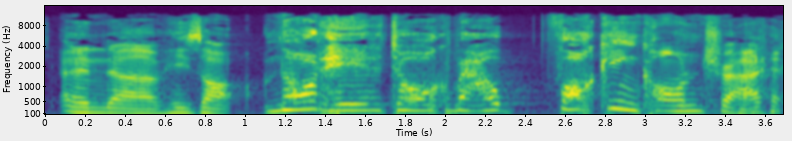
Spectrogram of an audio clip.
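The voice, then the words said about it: Good imitation of another person's accent. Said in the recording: “That's a good accent though.”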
